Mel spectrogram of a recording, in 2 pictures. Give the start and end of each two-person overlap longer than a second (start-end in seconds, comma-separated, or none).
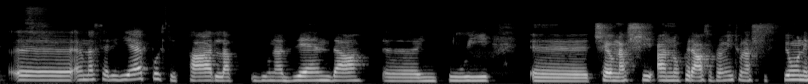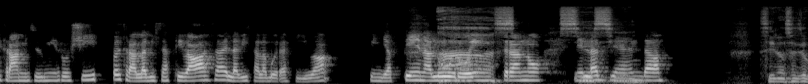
12.4-14.3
